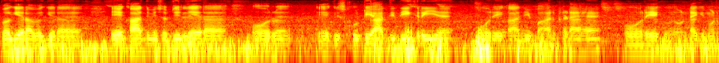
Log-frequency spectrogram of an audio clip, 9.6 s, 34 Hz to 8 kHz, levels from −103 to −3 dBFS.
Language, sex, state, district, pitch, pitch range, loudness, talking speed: Hindi, male, Rajasthan, Bikaner, 90 Hz, 90-95 Hz, -21 LUFS, 175 wpm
